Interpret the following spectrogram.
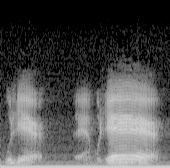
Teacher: Foi a sílaba tônica. O mu, como é mais fraco, foi a sílaba átona.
